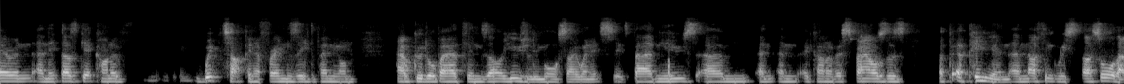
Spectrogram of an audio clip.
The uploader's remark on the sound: we all got together and set-up a Twitter Spaces open Questions Forum where we opened the mic to all questions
